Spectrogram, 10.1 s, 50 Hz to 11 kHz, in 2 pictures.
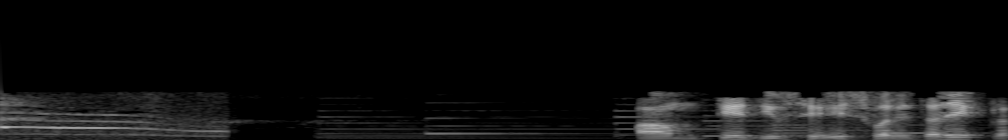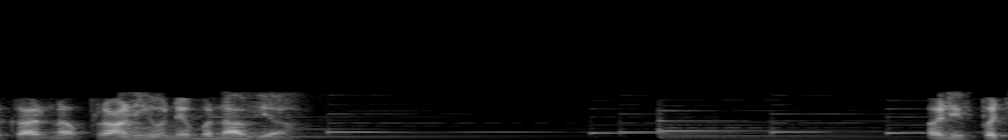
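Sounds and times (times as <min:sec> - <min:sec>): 
cat meowing: 0:00.0 - 0:01.2
speech: 0:03.2 - 0:06.7, 0:09.7 - 0:10.0.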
